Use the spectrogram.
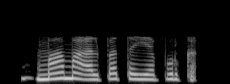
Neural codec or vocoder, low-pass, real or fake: none; 3.6 kHz; real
